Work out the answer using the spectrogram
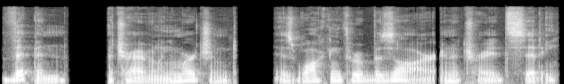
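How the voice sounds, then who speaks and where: A man's voice: mid-range voice, brisk, vocal fry, husky. A man reading scripted narration as the scene announcer of an audio drama.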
